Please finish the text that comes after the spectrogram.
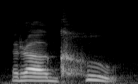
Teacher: There is a little aspiration after the G sound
